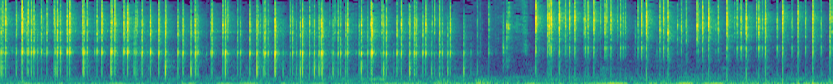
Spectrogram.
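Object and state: Metal aerosol can.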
